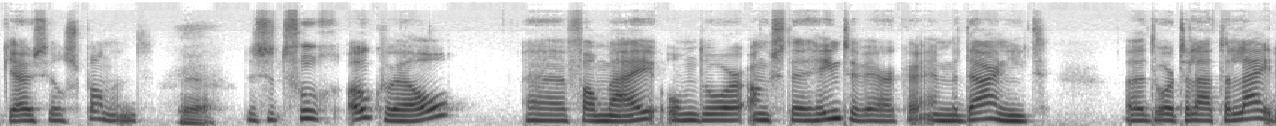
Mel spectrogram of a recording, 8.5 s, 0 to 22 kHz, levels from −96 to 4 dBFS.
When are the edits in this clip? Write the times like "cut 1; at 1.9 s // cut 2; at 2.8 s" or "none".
none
